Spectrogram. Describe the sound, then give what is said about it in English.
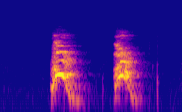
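A dog barks twice, two sharp, evenly spaced barks with silence between them, followed by a faint click. “And the dog's barking in the background,”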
